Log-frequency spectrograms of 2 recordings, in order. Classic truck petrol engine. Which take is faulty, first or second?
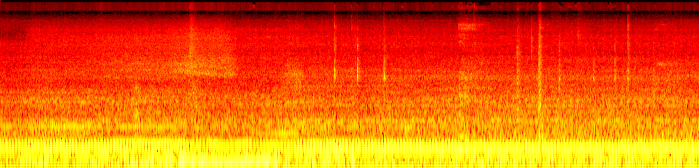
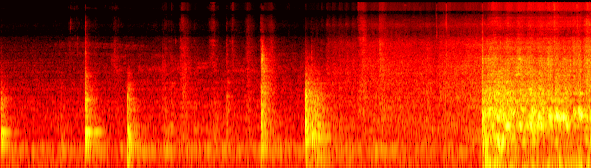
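second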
